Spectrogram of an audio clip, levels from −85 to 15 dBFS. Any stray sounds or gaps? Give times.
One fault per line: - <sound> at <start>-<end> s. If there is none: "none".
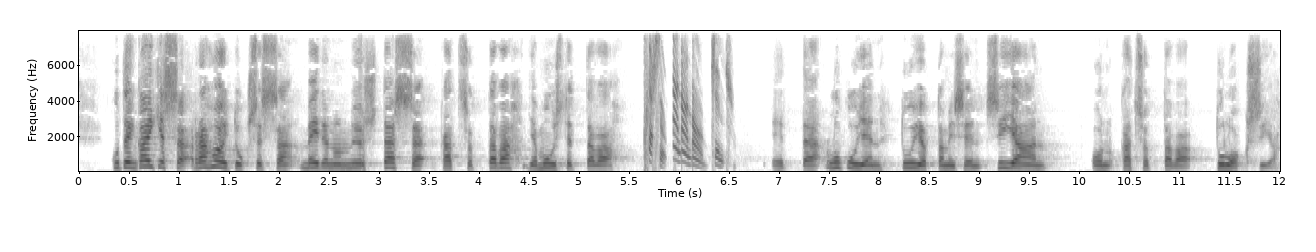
- chirp at 5.6-6.6 s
